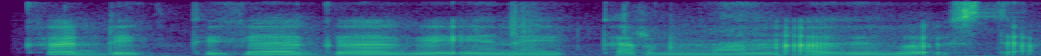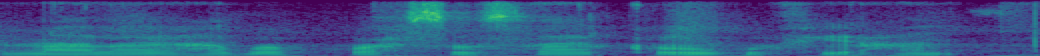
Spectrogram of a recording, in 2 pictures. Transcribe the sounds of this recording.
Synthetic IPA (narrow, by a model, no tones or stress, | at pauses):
kʰɐɖɪɡd̪ɪɣaːɣaːɣɐʔɪnɛjt̪ʰɐrmaːnʔɐ̰ðɪɣɔ̰ːʔɪst̪ʰɪ̰ʕmaːlaːjɦɐβɐbkʰɔħsɔːsaːrkʰɐ̰ʊɣʊfḭːʕɑn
